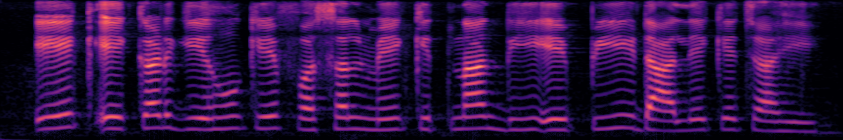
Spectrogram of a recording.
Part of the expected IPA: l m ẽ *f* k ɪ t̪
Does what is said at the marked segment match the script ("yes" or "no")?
no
